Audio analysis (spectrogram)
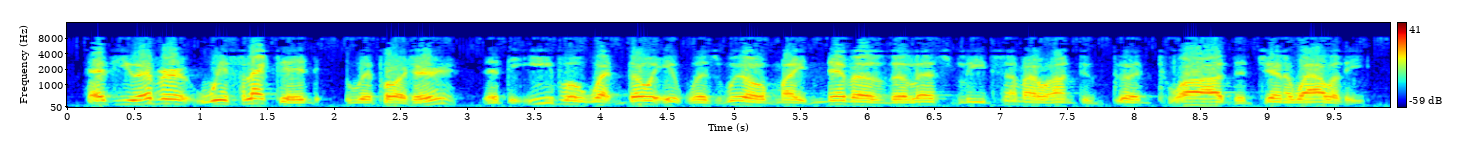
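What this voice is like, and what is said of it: Elmer Fudd cartoon voice impression. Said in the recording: “it's written in the style of Elmer Fudd or one of those cartoon characters... Is that Elmer Fudd?... The W's... Yeah, that's Elmer Fudd.”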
